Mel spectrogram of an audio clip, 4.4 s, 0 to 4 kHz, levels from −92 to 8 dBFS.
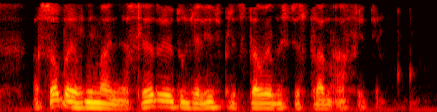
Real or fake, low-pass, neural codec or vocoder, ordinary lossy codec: fake; 3.6 kHz; codec, 16 kHz, 4 kbps, FunCodec, trained on LibriTTS, 50 frames a second; MP3, 32 kbps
